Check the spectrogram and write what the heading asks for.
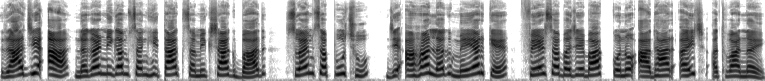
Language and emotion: Maithili, neutral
